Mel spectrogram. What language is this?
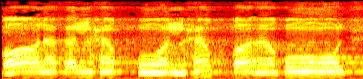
Arabic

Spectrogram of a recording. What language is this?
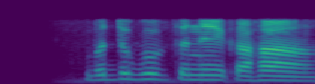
Hindi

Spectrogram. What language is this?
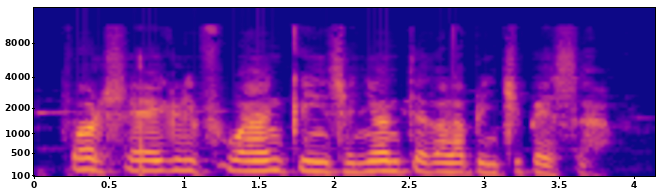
Italian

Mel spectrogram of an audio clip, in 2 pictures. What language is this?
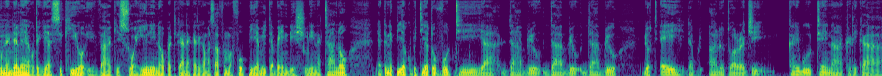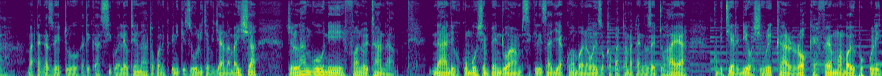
Swahili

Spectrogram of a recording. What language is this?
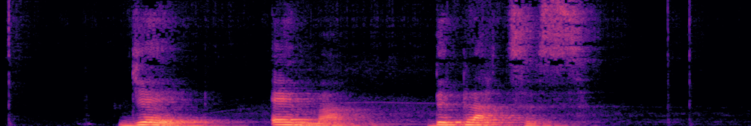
Romansh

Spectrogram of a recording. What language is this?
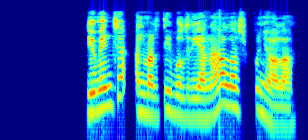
Catalan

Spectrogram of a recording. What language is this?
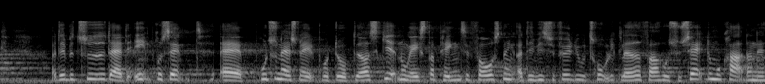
Danish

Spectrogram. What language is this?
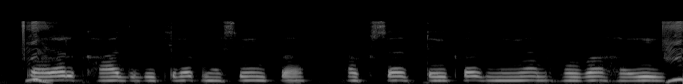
Magahi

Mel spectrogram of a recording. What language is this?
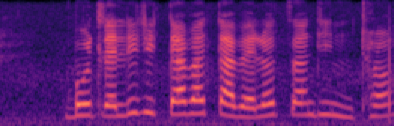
Southern Sotho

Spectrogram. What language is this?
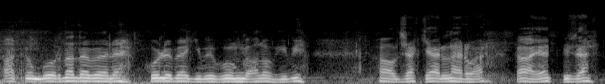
Turkish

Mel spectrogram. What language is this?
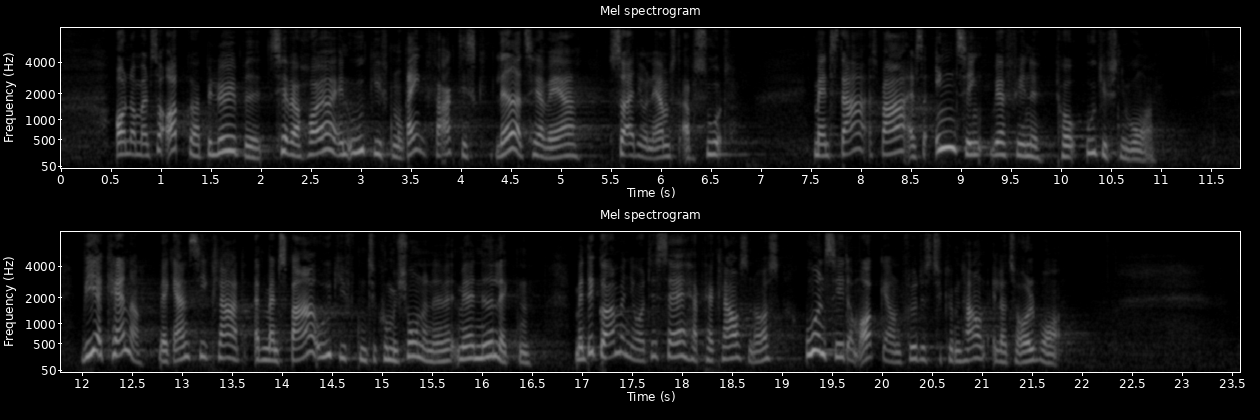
Danish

